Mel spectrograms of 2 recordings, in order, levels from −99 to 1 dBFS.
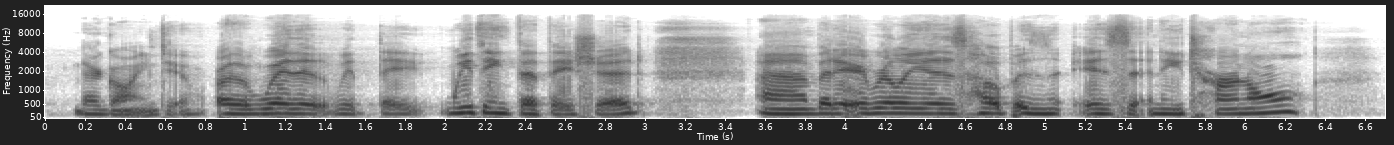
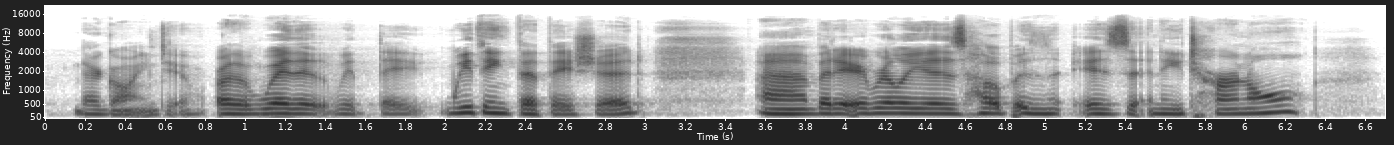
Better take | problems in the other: second | distortion; slight; 10 dB below the speech

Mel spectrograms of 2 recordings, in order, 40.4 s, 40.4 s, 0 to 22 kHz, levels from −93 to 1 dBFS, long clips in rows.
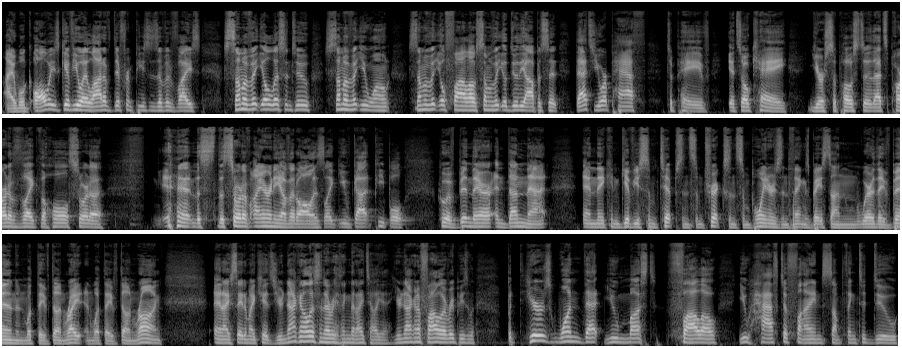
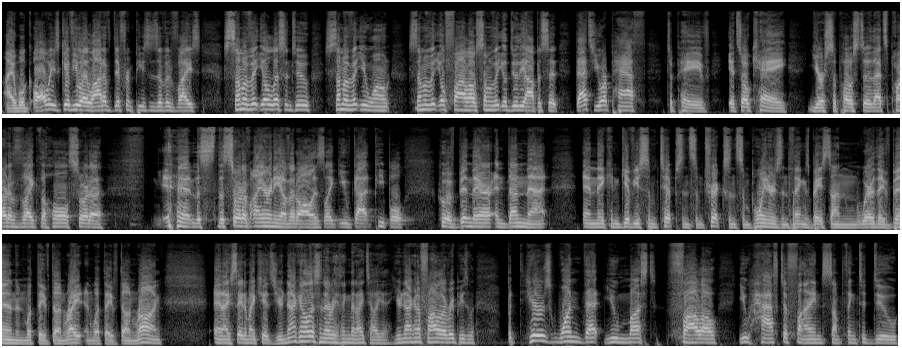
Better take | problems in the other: first | distortion; slight; 10 dB below the speech

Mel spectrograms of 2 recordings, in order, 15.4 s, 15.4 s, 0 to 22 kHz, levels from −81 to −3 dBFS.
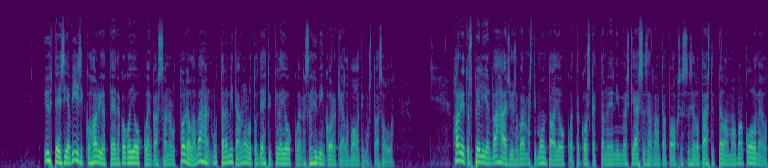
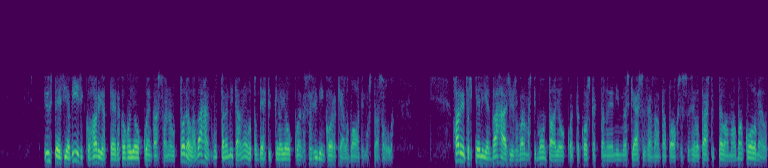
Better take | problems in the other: first | phone-call audio; poor line; nothing above 3.5 kHz

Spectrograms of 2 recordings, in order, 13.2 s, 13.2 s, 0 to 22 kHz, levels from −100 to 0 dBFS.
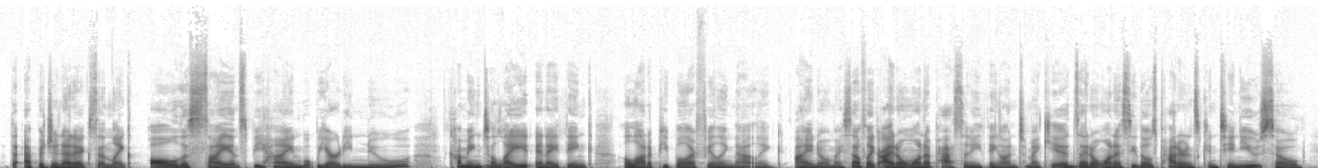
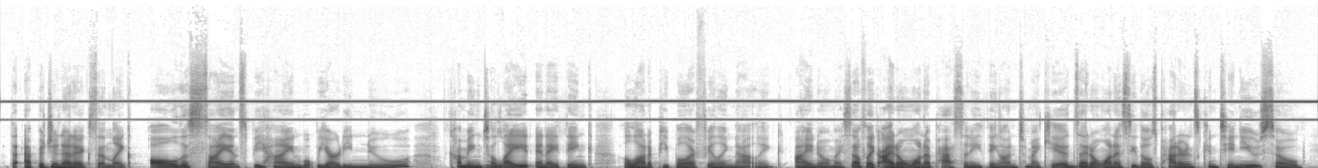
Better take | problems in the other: first | high-pitched whine; loud; throughout; 8.5 kHz, 6 dB below the speech

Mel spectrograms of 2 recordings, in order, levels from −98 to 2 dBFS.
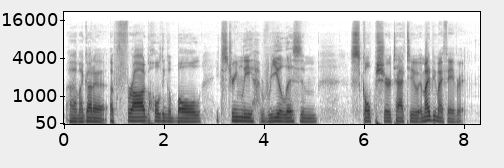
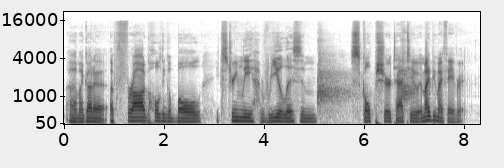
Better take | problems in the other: first | dog barking; noticeable; from 5 to 7 s; peak 9 dB below the speech

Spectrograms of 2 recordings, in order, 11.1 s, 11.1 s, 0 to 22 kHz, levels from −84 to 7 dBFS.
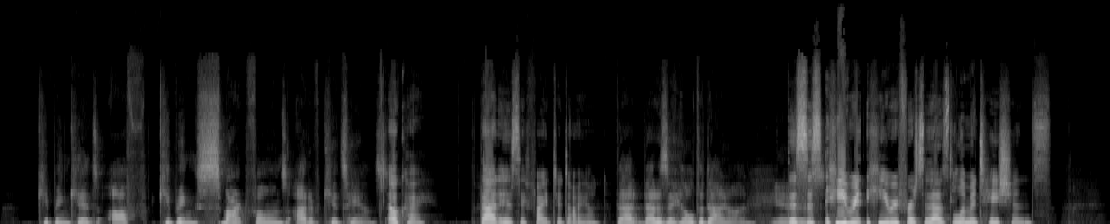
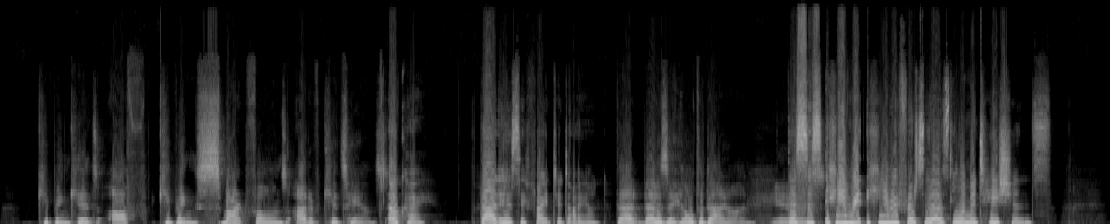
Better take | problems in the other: first | distortion; heavy; 8% of the sound clipped

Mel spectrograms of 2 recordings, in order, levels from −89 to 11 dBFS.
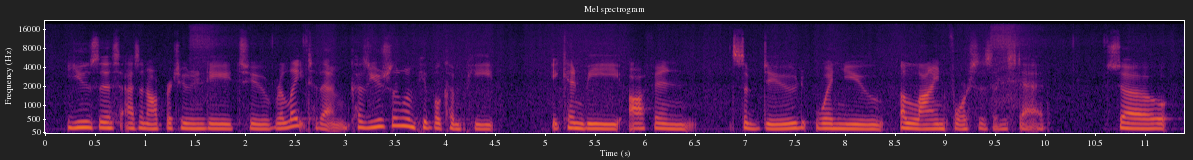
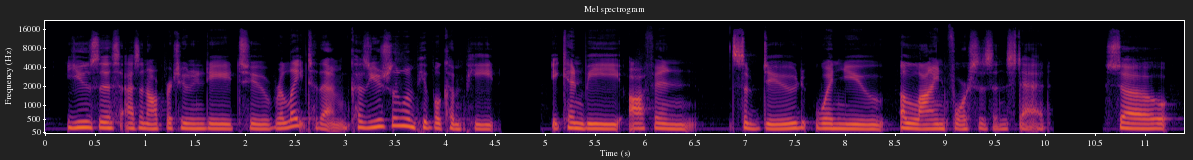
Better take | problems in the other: second | hiss; noticeable; throughout; 20 dB below the speech

